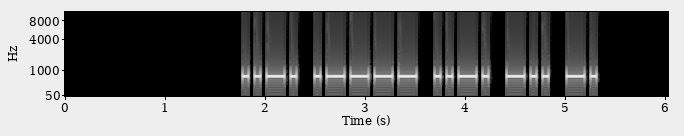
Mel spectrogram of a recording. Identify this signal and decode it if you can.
Morse code, heard as a keyed tone, about 20 wpm, 700 Hz. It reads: F1FDN
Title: DXCC-100 Call Signs - 5 Characters - 20wpm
